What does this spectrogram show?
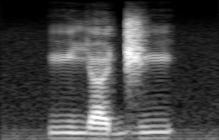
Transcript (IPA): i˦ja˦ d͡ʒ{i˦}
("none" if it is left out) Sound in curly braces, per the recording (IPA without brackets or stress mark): i˦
